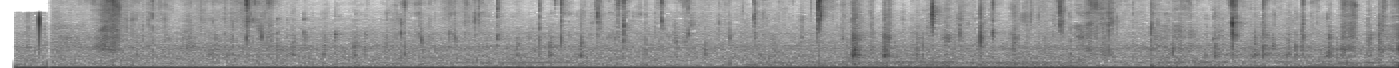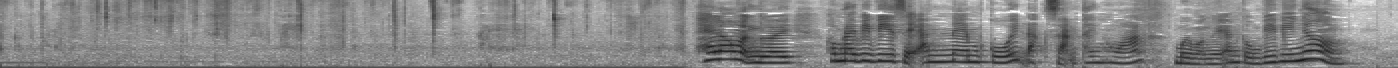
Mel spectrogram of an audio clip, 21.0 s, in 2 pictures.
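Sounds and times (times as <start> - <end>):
steady low hum: 0.1 - 20.9
close-miked chewing and biting: 0.3 - 15.7.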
